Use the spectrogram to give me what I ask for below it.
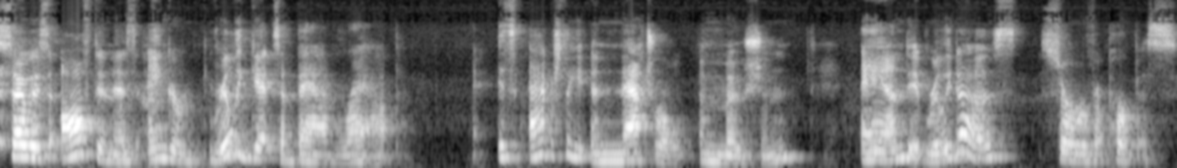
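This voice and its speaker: In a Southern US accent, a woman speaks very slowly with a medium pitch, a somewhat breathy quality and very wide pitch swings, with audible room echo around her. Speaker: Quaker speaker. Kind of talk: sermon.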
